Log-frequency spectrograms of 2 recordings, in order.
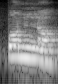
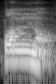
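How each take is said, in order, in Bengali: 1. প্রথম স্বরধ্বনিটি ও-কার ছাড়া উচ্চারিত হয়। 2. প্রথম স্বরধ্বনিটি ও-কার সহ উচ্চারিত হয়। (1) "আমরা কিন্তু এভাবে পড়ছি না" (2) "পণ্য এরূপ উচ্চারণ হয়"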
